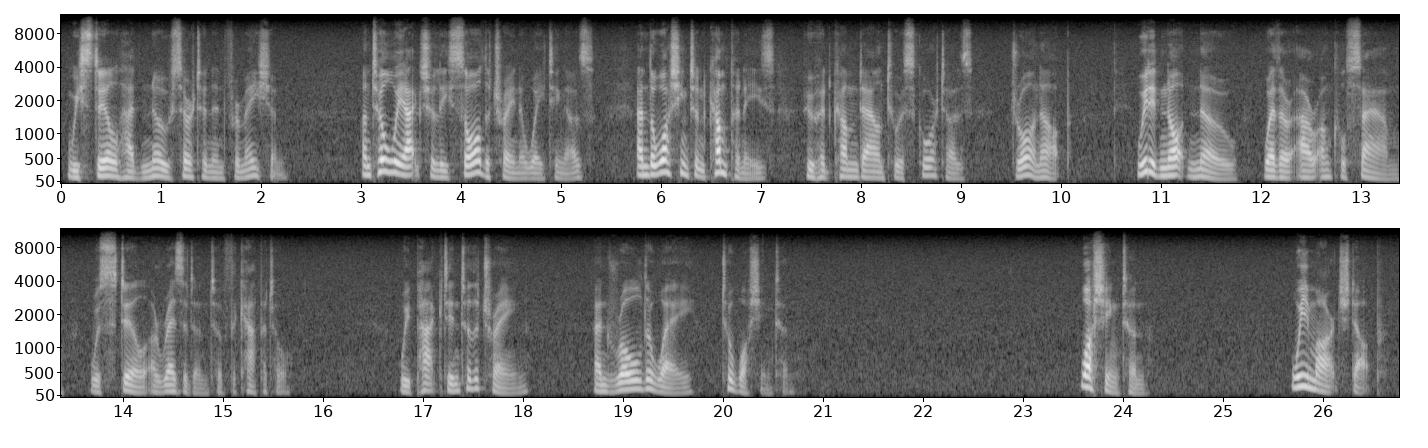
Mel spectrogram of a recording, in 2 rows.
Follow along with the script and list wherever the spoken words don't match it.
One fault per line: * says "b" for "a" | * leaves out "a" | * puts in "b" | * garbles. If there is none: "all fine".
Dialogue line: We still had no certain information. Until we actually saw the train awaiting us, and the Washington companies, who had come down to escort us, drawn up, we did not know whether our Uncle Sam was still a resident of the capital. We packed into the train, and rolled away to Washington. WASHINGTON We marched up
all fine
